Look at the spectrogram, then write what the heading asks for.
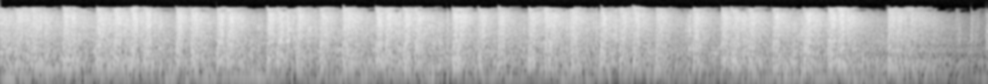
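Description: Aerial fireworks bursting in a dense barrage, many sharp bangs and crackles a second, easing off slightly near the end.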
